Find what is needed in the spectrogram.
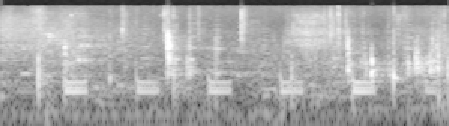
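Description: Long dried chew sticks clattering and knocking against each other in a wooden holder as a dog's leash drags across them, over background music with a quick staccato beat.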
